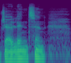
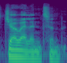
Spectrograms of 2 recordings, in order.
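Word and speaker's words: Joelinton: in Newcastle he's called Joe Linton. But a Brazilian friend of mine said that his Brazilian... I can't do the accent, but it's Joe Ellington is how you pronounce it in Brazil.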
